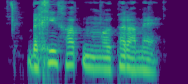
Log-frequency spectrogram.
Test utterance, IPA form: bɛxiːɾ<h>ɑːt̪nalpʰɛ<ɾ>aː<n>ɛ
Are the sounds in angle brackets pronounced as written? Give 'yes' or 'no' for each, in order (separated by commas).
yes, yes, no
